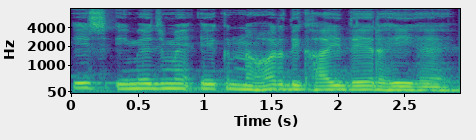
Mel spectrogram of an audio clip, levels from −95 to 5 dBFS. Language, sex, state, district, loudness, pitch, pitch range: Hindi, male, Arunachal Pradesh, Lower Dibang Valley, -13 LUFS, 145 Hz, 130-160 Hz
